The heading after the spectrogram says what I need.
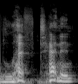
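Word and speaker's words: lieutenant: genuinely exciting you may never catch me saying left tenant ever but I do pick up and change certain pronunciations depending on who I'm with and where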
